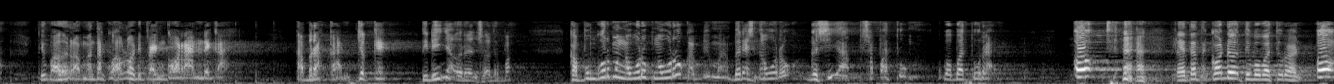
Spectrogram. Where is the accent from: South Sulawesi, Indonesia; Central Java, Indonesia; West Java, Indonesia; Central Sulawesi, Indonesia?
West Java, Indonesia; Sukabumi; Nah, saya dari Sukabumi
